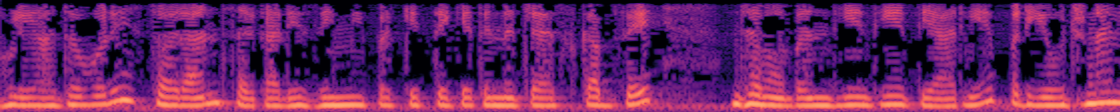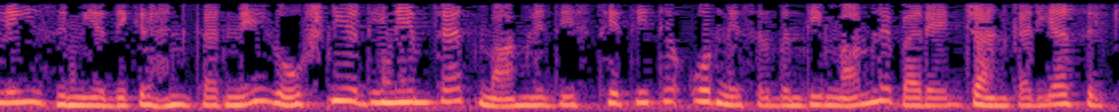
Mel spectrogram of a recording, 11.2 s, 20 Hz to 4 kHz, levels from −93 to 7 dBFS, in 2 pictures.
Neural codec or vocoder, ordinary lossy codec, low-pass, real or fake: none; none; 3.6 kHz; real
